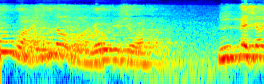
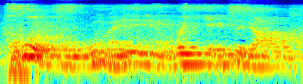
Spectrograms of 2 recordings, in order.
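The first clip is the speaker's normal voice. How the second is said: slow proverb recitation; 6 semitones lower, slower than usual. Real, not acted. Preacher intoning proverb.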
